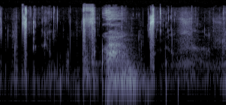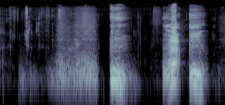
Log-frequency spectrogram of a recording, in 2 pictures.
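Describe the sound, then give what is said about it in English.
A man eats food in an ASMR style, with crunchy chewing bursts in irregular clusters, sparse at first and growing louder and denser toward the end, alone without talk. “I'll give you some ASMR while you look at the stats.”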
